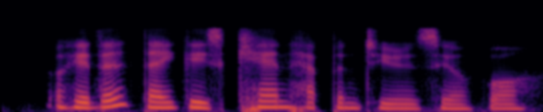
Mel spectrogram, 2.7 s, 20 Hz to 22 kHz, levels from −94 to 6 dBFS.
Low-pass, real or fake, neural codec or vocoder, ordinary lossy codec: none; fake; codec, 16 kHz, 0.3 kbps, FocalCodec; none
